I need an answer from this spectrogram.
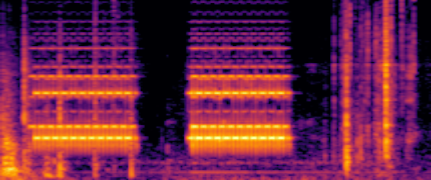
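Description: A telephone rings in two loud, steady electronic bursts with a short gap between them, followed by a few scattered knocks and clattering sounds.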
